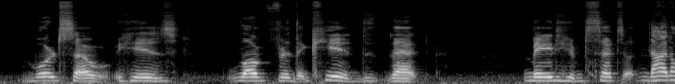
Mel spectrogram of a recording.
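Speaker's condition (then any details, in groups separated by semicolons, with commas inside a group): Cerebral palsy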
